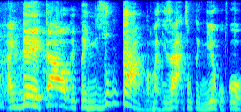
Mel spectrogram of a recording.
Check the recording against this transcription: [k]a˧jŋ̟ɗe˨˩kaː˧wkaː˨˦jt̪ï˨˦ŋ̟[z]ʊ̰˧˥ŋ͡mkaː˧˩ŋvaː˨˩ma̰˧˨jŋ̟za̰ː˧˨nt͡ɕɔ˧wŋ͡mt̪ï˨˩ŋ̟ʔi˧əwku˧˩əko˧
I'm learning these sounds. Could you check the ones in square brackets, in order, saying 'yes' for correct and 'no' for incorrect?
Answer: no, yes

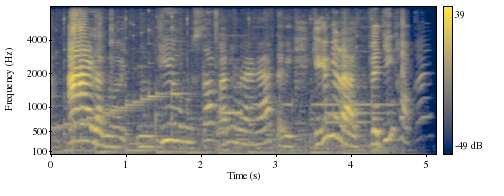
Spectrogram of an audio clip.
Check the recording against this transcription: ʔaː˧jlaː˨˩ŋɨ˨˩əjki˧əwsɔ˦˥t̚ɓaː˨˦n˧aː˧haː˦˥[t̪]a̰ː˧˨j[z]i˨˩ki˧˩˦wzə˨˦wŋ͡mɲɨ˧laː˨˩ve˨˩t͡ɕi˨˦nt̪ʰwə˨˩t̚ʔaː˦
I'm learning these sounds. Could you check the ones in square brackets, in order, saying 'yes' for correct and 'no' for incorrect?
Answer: yes, no

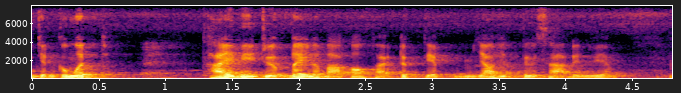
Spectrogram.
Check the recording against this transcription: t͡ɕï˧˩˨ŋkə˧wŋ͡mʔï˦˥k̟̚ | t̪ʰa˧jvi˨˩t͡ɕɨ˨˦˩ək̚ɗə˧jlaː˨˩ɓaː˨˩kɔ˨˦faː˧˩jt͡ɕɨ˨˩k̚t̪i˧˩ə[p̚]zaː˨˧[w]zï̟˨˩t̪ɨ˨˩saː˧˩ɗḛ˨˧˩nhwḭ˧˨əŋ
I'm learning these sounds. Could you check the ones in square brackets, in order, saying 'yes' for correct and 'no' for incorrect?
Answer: yes, yes

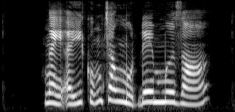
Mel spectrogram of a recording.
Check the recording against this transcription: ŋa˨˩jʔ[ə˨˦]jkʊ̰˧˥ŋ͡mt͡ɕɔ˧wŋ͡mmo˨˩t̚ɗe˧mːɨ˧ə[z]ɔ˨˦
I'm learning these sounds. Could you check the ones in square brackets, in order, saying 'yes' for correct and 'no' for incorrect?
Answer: yes, yes

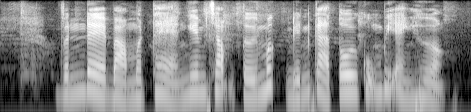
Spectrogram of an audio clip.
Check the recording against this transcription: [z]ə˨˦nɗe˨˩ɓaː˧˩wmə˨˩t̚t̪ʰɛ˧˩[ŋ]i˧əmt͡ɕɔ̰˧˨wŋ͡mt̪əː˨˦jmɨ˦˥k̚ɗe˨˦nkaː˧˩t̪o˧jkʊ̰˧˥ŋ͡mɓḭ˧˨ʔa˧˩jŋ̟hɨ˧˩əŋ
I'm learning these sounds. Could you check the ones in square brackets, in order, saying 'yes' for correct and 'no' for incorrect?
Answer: no, yes

